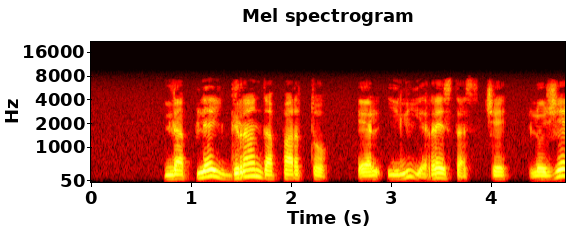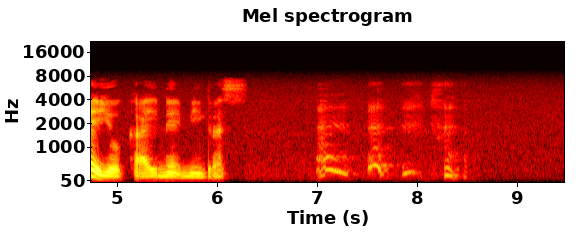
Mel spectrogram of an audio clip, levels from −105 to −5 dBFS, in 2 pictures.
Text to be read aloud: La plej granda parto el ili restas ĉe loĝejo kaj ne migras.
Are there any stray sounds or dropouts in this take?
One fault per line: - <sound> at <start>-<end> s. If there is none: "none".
- laugh at 7.0-8.5 s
